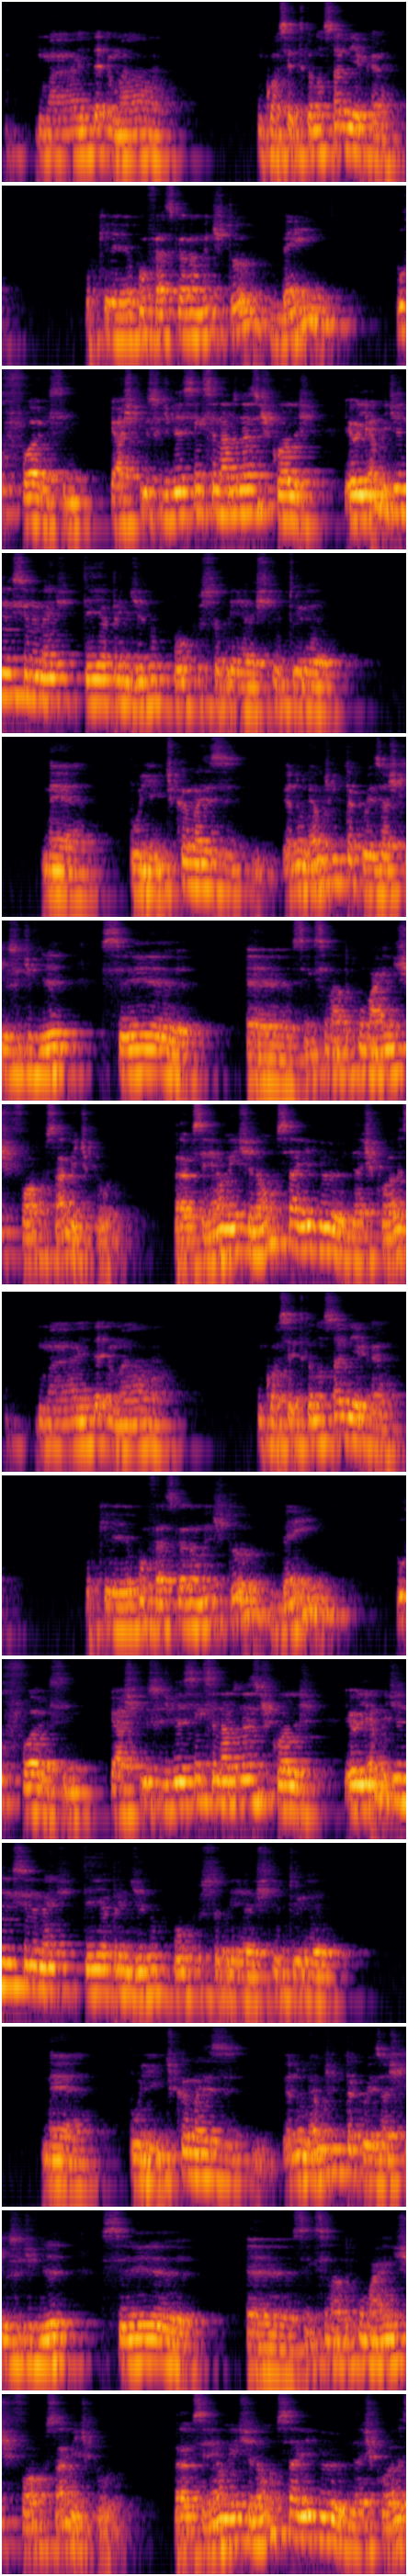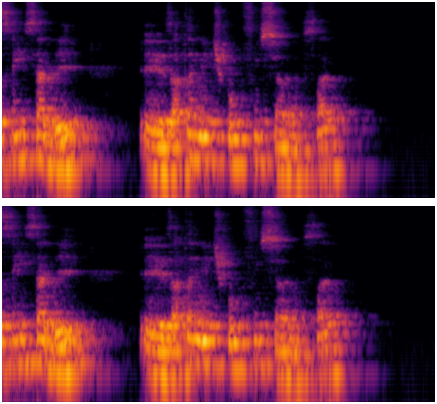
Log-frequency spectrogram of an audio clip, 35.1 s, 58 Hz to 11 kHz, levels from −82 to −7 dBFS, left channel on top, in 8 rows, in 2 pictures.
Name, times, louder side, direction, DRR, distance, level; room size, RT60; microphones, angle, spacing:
voice 1, 0.4-1.8 2.8-4.2 5.3-8.0 8.7-9.7 10.0-12.2 12.5-16.8 18.0-18.6 19.0-22.8 23.1-24.1 24.7-27.6 28.3-31.6 32.2-34.1, equal, 15° left, -8 dB, 2.3 m, -26 dB
11.5 x 6.3 x 5.2 m, 0.63 s
head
